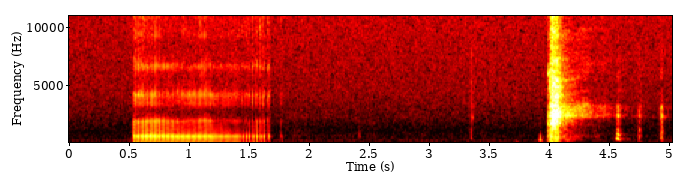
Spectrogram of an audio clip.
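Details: Dreaming pug McLovin' lets out one buzzy, rumbling snore lasting about a second, followed after a silence by a sharp snort-like puff of air from his jowls and a few small clicks.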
